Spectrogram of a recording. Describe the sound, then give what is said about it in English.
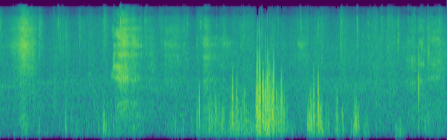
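Footsteps of a person walking with a guide dog on a cobbled road: many faint, irregular taps and scuffs, with one louder knock partway through. “Now walking on the cobbled road.”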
